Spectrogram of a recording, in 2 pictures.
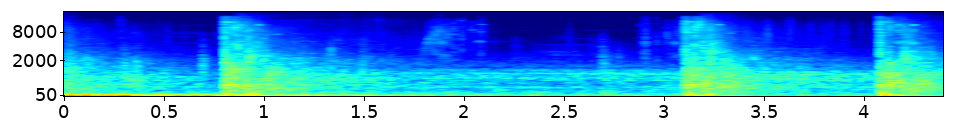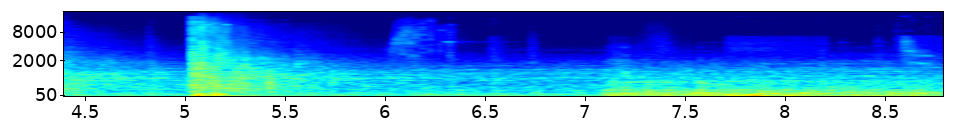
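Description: Gunfire from the video game Control: several sharp, loud blasts spaced a second or so apart, each with a booming tail over a low rumbling background, no talk.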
